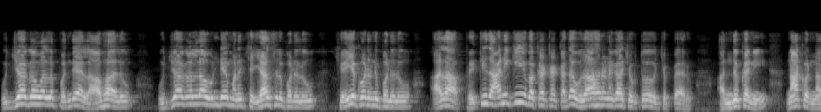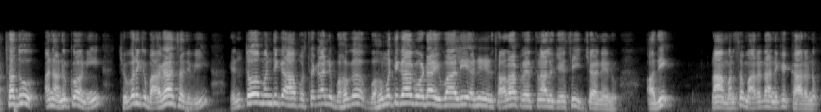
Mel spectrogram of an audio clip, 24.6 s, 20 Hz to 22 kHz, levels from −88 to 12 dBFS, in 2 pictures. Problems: none marked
